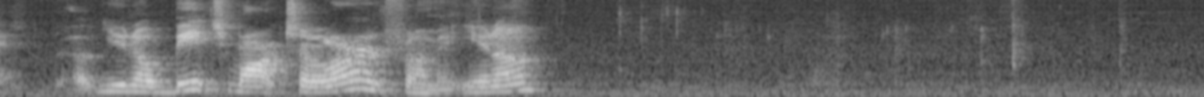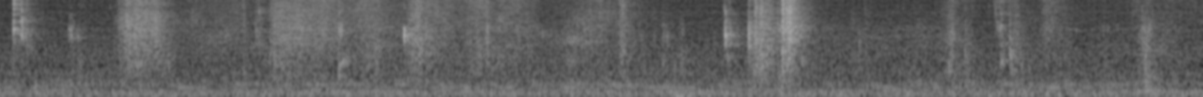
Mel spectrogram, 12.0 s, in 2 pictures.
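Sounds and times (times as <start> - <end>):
person chewing with wet smacks: 3.0 - 9.8.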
